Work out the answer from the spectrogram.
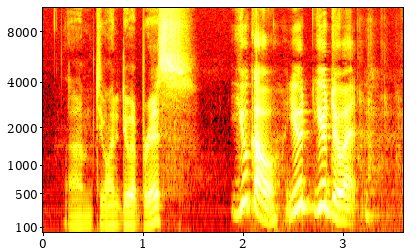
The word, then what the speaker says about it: Abriss: But so it's German, and it's pronounced Abriss. Sure. So you pronounce the first syllable. Okay, so a Briss, but with more phlegm. Got it. Sure. Yeah. Well, it's like up, and then a slight pause, riss. Like it's not Briss, it's up, riss.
